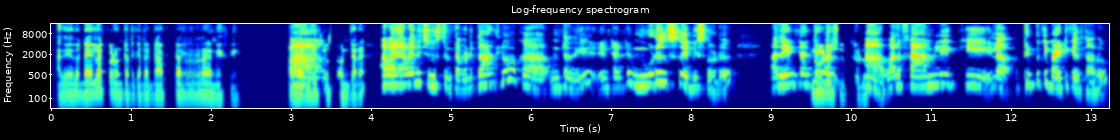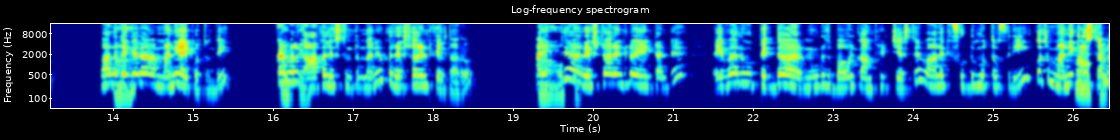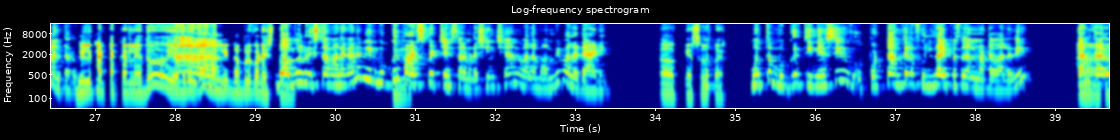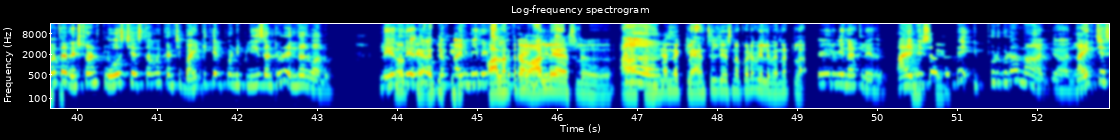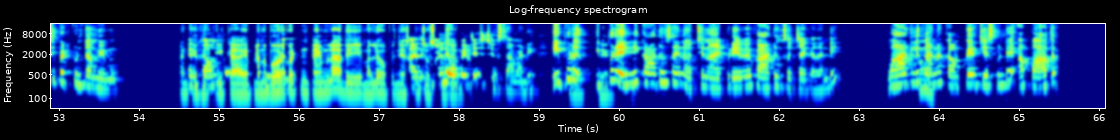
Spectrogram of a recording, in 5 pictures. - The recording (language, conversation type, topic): Telugu, podcast, చిన్నప్పుడు పాత కార్టూన్లు చూడటం మీకు ఎలాంటి జ్ఞాపకాలను గుర్తు చేస్తుంది?
- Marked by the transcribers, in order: in English: "డైలాగ్"; in English: "డాక్టర్"; in English: "నూడిల్స్ ఎపిసోడ్"; in English: "నూడిల్స్ ఎపిసోడ్"; in English: "ఫ్యామిలీకి"; in English: "ట్రిప్‌కి"; in English: "మనీ"; in English: "నూడిల్స్ బౌల్ కంప్లీట్"; in English: "ఫుడ్"; in English: "ఫ్రీ"; in English: "బిల్"; in English: "పార్టిసిపేట్"; in English: "మమ్మీ"; in English: "డ్యాడీ"; in English: "సూపర్!"; in English: "ఫుల్"; in English: "రెస్టారెంట్ క్లోజ్"; chuckle; in English: "ప్లీజ్"; chuckle; in English: "ఫైవ్ మినిట్స్"; in English: "ఫైవ్ మినిట్స్"; in English: "కాన్సెల్"; in English: "ఎపిసోడ్"; in English: "లైక్"; in English: "కంపల్సరీ"; in English: "బోర్"; in English: "ఓపెన్"; in English: "ఓపెన్"; in English: "కార్టూన్స్"; in English: "కార్టూన్స్"; in English: "కంపేర్"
